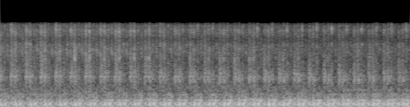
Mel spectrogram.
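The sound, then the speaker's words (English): A canal barge engine in Birmingham, England, runs steadily, a low rhythmic chugging with a regular thumping pulse that stays loud and even throughout, with no voices. “No, it's a canal barge in Birmingham, actually.”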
